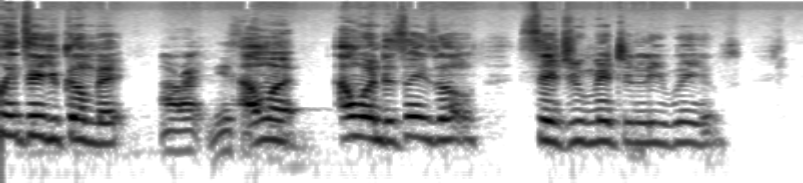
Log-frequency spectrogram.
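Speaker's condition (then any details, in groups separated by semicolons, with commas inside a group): Spastic quadriplegic cerebral palsy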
